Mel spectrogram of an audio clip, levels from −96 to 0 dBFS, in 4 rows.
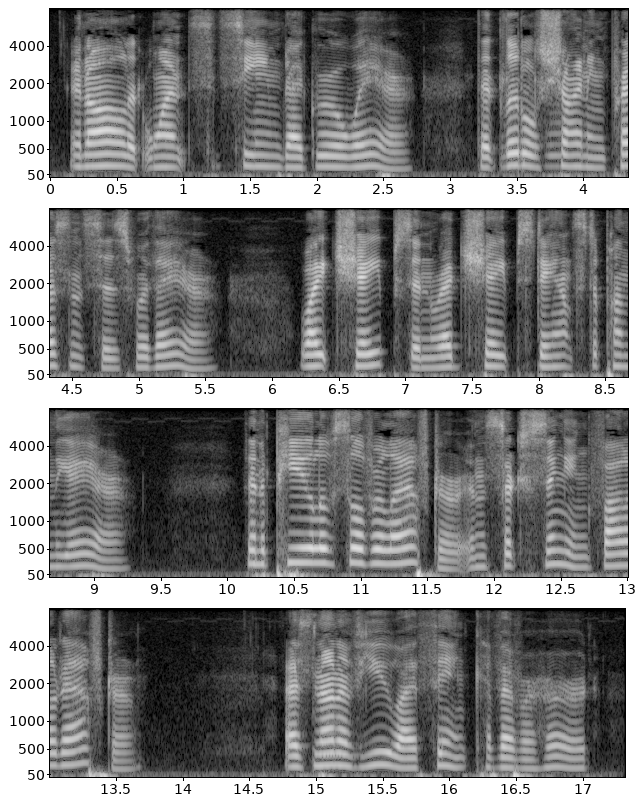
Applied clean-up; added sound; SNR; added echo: none; Brass instrument; 20 dB; none.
